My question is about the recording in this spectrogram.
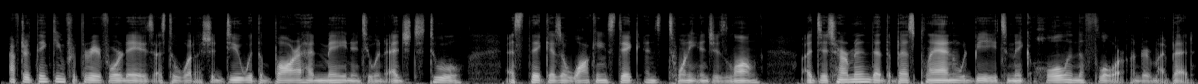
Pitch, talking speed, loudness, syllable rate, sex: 90 Hz, 255 wpm, -22 LUFS, 5.7 syllables/s, male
